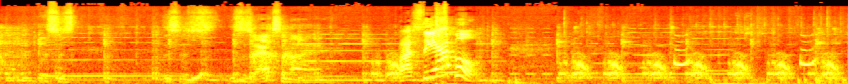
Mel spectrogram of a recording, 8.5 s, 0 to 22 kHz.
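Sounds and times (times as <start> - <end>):
speech: 0.4 - 5.0, 5.6 - 8.4
dog in a video game yelping and whimpering: 5.7 - 8.4.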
